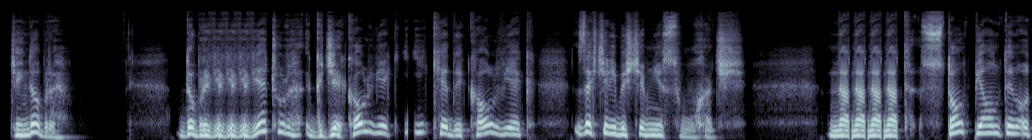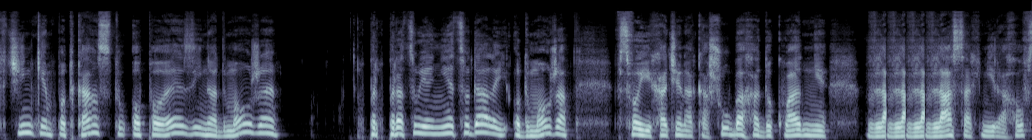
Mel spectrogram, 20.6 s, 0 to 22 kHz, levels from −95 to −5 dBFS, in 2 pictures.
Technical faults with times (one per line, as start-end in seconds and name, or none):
2.19-2.57 repeated frames
4.08-4.17 repeated frames
8.53-9.01 repeated frames
14.09-14.29 repeated frames
19.18-19.76 repeated frames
